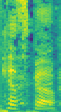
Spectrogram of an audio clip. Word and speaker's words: Kiska: It's like Kiska, am I saying that right? – Yes, like Kiska.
